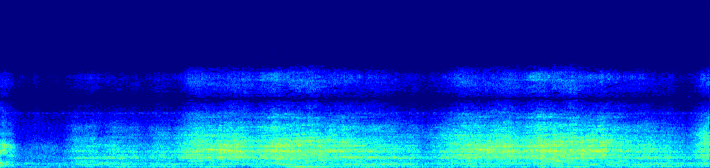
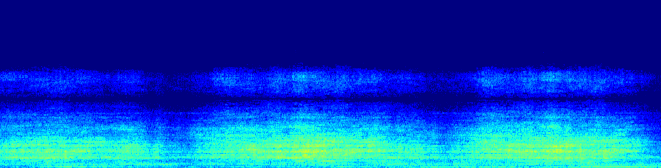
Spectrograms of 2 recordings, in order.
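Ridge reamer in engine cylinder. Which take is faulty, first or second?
first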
